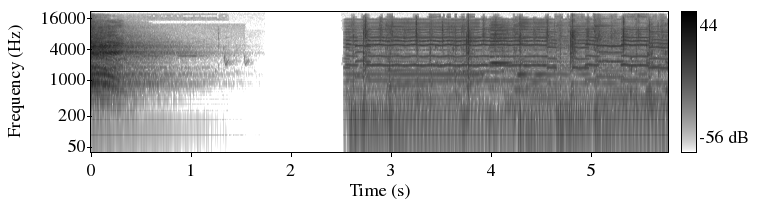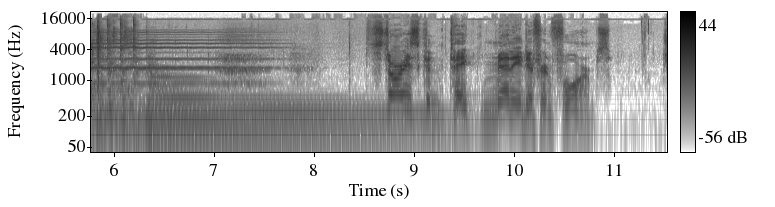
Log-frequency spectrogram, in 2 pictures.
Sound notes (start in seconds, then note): 2.6 upbeat music; 5.3 laughing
